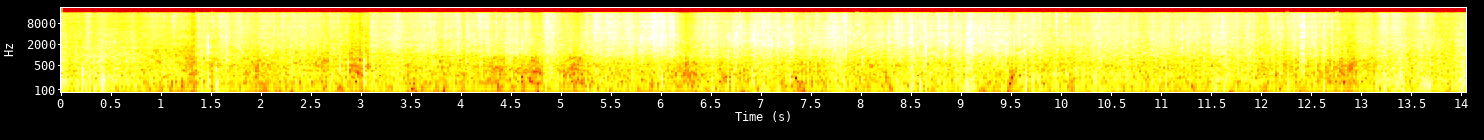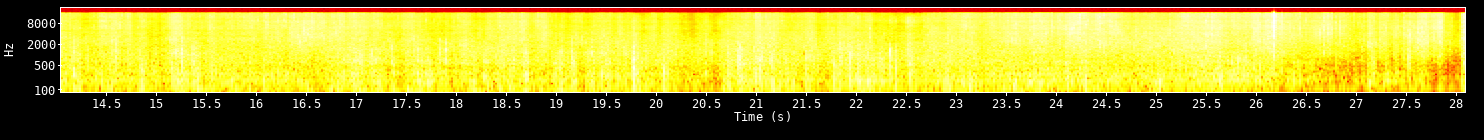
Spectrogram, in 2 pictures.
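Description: Bubble wrap, packing peanuts and newspaper rustling and crinkling as hands rummage through a cardboard box of packing material, a steady run of crackles and crinkles.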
